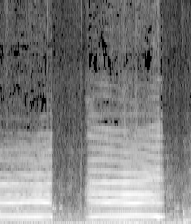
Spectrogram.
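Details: Cattle, a cute, still-sleepy cow, coming down from a truck at a market: two loud, drawn-out moos with rich harmonics, the first about one second long, the second about one and a half seconds, with a brief quiet gap between.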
